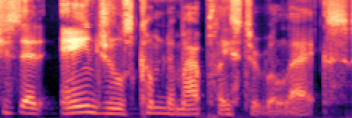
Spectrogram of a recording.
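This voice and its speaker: A man with an animated tone and vocal fry speaks at a moderate pace, medium in pitch. The recording is very clean, with a silent background. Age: 60s. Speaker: entertainer and comedian hosting a talk show. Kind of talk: casual monologue.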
